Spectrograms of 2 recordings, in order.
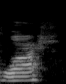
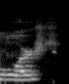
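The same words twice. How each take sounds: First: The word has no r sound before the sh. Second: The word has an r sound before the sh. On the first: This is how the speaker says it. "instead of wash" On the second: This is how relatives in Ohio say it. "they all say pop and wash"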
